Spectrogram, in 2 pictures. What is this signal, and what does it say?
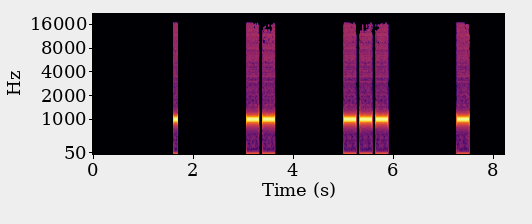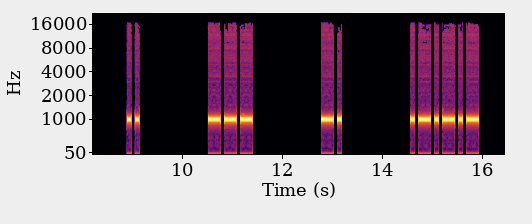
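Morse code, heard as a keyed tone, about 15 wpm, spaced as for 5 wpm, 1000 Hz. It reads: EMOTION.
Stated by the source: Morse code practice at 5 wpm.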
